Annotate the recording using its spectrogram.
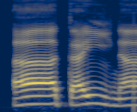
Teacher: بعد الف ہے، تو ان کو ملا کر پڑھیں گے تو نون کی آواز زبر والی ہم کھینچ دیں گے الف مدہ کی وجہ سے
